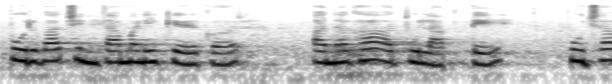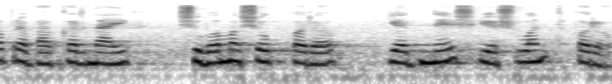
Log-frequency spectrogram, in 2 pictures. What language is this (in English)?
Konkani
